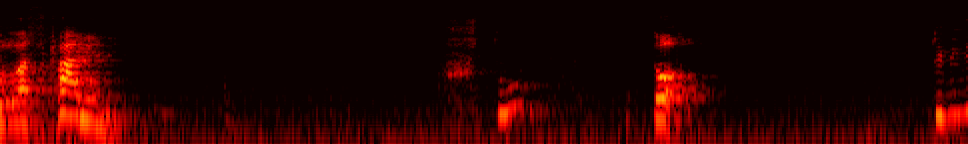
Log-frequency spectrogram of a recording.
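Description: A man speaks loudly and theatrically in short bursts, in a large hall.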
